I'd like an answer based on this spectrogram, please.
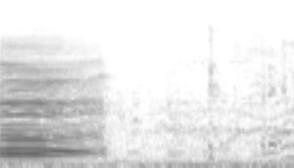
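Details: Cattle being fed by a child: one loud, rich harmonic moo lasting about a second, slightly falling in pitch, then fading into quieter background chatter and a low hum.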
